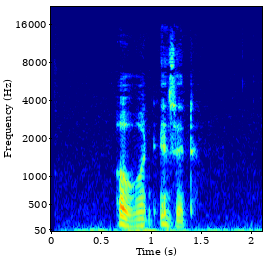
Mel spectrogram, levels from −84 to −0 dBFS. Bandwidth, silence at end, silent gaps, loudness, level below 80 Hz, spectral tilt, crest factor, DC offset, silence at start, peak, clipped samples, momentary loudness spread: 16.5 kHz; 0 s; none; -32 LUFS; -54 dBFS; -4.5 dB/octave; 24 dB; under 0.1%; 0.1 s; -10 dBFS; under 0.1%; 14 LU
